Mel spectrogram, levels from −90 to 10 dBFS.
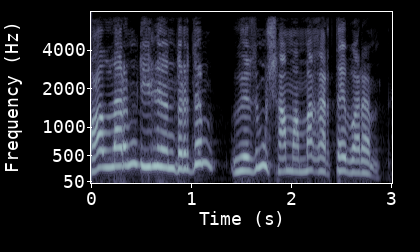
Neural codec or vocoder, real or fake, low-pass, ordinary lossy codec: none; real; 7.2 kHz; Opus, 32 kbps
